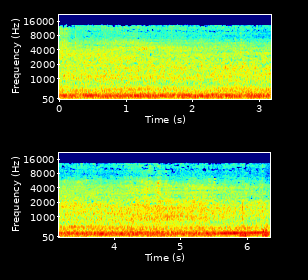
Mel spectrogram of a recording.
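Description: Steady car and street traffic noise picked up by a phone inside a vehicle, with a low hum running underneath that grows a little stronger near the end.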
